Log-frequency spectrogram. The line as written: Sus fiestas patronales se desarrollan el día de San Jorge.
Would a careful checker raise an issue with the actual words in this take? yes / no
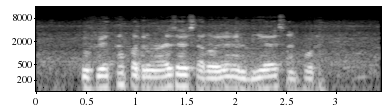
no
